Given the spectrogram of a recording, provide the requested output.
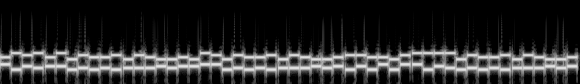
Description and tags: dtmf tones phone telephone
